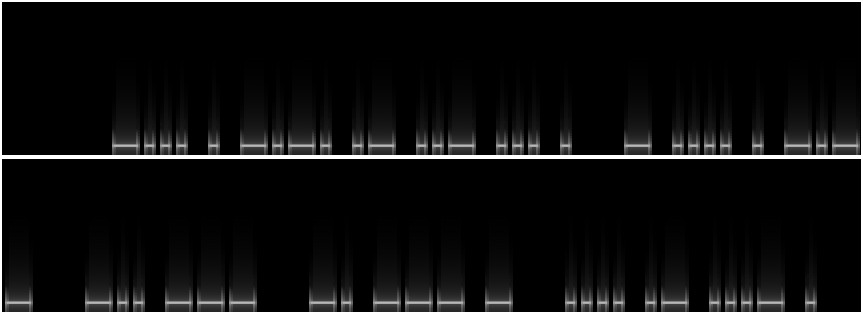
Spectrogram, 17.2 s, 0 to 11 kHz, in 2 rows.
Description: Morse code, heard as a keyed tone, about 15 wpm, 700 Hz. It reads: BECAUSE THEY DO NOT HAVE
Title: Sets of 5 Words Encore2 15wpm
